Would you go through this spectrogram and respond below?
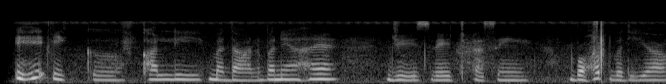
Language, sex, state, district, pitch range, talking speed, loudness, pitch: Punjabi, female, Punjab, Kapurthala, 195-225 Hz, 100 wpm, -26 LUFS, 210 Hz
